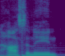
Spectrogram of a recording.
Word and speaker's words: Hassanin: Williams and Hassanin. Okay, I said it right. I always, if it's hard to pronounce, I cut off the name to two half.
